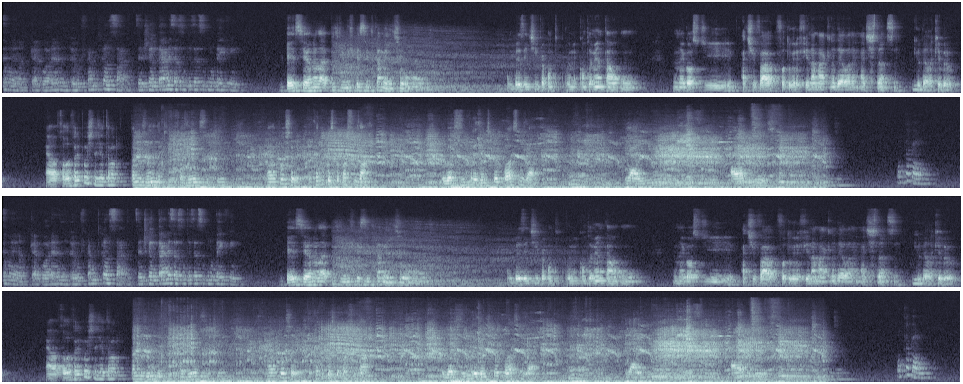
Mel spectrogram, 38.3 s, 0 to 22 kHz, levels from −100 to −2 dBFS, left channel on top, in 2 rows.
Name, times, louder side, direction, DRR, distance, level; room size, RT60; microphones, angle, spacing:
voice 1, 0.0-4.7 18.2-18.5 28.4-28.7 30.5-30.9 32.1-33.1 35.5-36.1 37.1-37.8, right 2 dB, 65° right, -1 dB, 1.3 m, -35 dB
voice 2, 5.7-8.6 10.1-12.7 13.4-18.0 18.3-19.0 20.0-21.5 21.8-23.7 24.5-26.6 28.0-29.9 31.6-32.9 33.7-34.9, left 2 dB, 80° left, 7 dB, 0.5 m, -22 dB
Fixed-wing aircraft airplane, 6.6-12.0, left 1 dB, 30° left, 1.3 m, -40 dB
sound 1, 21.8-35.6, right 1 dB, 30° right, 0.9 m, -21 dB
6.1 x 3.7 x 2.3 m, 0.75 s
head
